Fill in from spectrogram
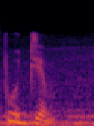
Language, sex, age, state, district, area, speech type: Malayalam, female, 18-30, Kerala, Kasaragod, rural, read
